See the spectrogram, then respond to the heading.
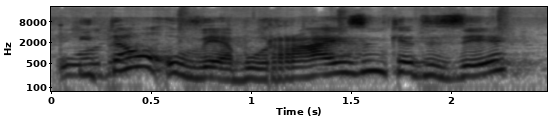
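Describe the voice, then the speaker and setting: A woman teaching a German lesson in a dark, mellow voice, slowing right down to model German phrases. She rolls her R the southern German way and keeps checking in with the viewer. Soft music plays faintly behind her. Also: on the high side, animated. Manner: fillers of "né?" and "tá bom?" to check in with the viewer. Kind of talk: language lesson.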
